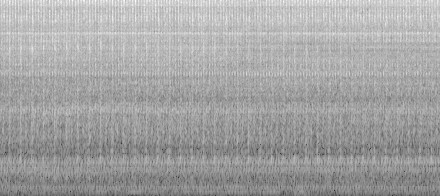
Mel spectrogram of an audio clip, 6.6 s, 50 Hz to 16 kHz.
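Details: 2006 Mazda 6 GG 2.0 at idle: a sharp, regular knock about three times a second from worn, spun cylinder 1 connecting rod bearings; oil starvation from stuck oil control rings (300–500 g oil/day); fix is replacing the rod bearings.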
